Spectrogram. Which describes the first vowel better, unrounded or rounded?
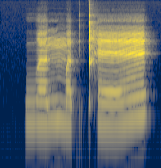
unrounded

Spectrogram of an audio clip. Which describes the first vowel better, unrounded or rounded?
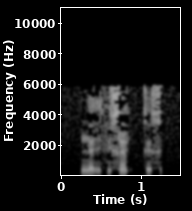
rounded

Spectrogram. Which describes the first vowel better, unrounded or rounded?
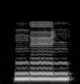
rounded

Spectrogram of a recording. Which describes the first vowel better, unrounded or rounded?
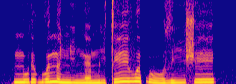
rounded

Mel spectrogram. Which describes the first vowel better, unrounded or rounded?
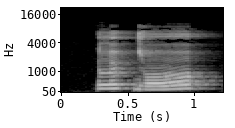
unrounded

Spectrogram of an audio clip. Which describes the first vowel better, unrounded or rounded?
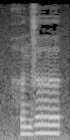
unrounded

